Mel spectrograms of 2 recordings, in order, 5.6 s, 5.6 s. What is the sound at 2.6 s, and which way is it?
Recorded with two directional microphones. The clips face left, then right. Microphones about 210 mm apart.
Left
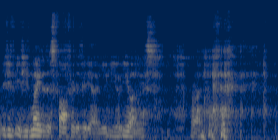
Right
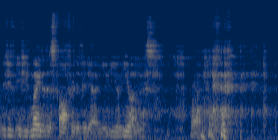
Speech, 5° left (ahead or behind).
